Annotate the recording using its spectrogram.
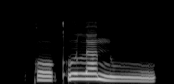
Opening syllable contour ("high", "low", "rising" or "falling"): low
